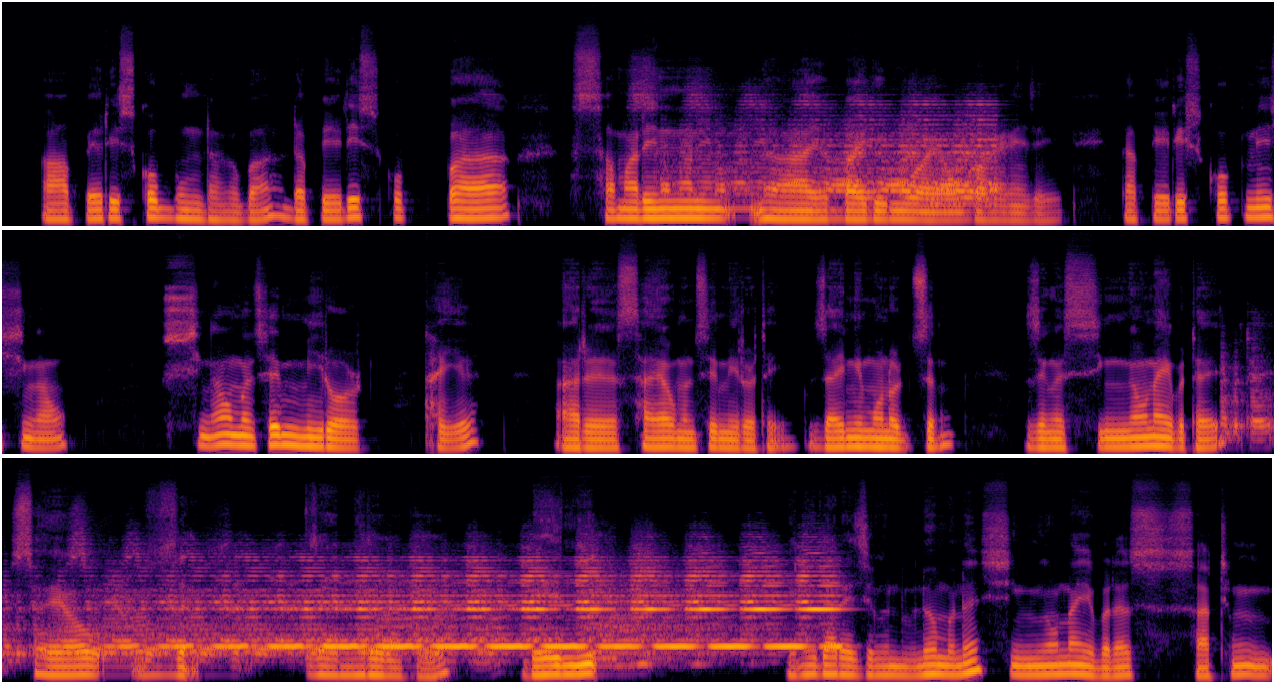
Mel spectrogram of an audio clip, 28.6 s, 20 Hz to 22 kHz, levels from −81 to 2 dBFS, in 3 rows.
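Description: Feedback howl rises from 4.66 to 7.77 s, peaking about 5 dB below the speech, then returns more strongly from 18.68 to 25.72 s, reaching about 1 dB above it. A microphone-to-loudspeaker loop gains level on each pass, so the sound narrows to a tone near 500 Hz that pulses roughly every 400 ms. A spectrogram shows a bright horizontal band near 500 Hz, striped at that spacing. The waveform swells in regular surges.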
